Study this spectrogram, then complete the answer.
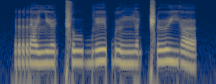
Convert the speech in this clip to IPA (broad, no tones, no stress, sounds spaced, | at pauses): r ɐ lʲ œ ǁ u b e ɓ ø ɲ ɐ ǁ ø j ɐ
